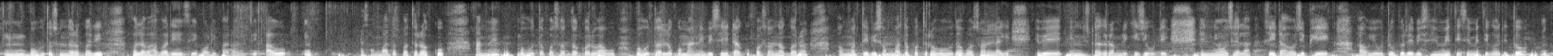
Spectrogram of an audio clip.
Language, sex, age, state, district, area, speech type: Odia, female, 18-30, Odisha, Nuapada, urban, spontaneous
